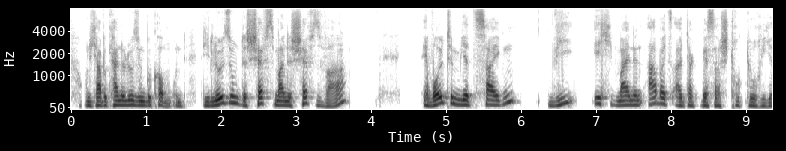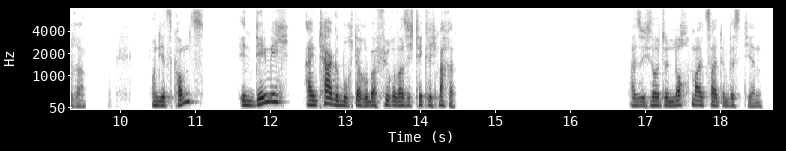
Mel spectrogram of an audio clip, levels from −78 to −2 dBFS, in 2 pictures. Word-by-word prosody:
und 115 -1 -4
ich 115 - -2
habe 120 0 +4
keine 130 +2 +2
Lösung 130 -2 +2
bekommen.“ 105 -7 -2
Und 105 -2 -9 0.2
die 115 - -1
Lösung 180 - +4
des 115 - -1
Chefs, 170 +5 +1
meines 125 -3 +2
Chefs 135 - -3
war, 155 - -4 1.0
er - - -2
wollte 185 0 +5
mir 140 -4 +3
zeigen, 170 - -1 0.3
wie 145 - -4 0.2
ich 175 -4 -3
meinen 135 +2 0
Arbeitsalltag 130 - -2
besser 115 -1 -2
strukturiere. 100 -4 -7 0.9
Und 125 -1 -1
jetzt 120 0 +1
kommt's, 225 0 0 0.5
indem 150 - +5
ich 225 0 -1 0.2
ein 135 -2 +2
Tagebuch 130 -10 +4
darüber 115 0 +2
führe, 130 -3 -1
was 120 -1 +2
ich 115 -1 -7
täglich - - -3
mache. - - -4 2.3
Also, 110 0 -5
ich 115 - -5
sollte 120 0 0
noch 120 +5 -1
mal 130 -2 0
Zeit 120 -2 -2
investieren. 100 -3 -9
125 Hz, 140 wpm, -22 LUFS, 115-160 Hz, 2.3 s, wollte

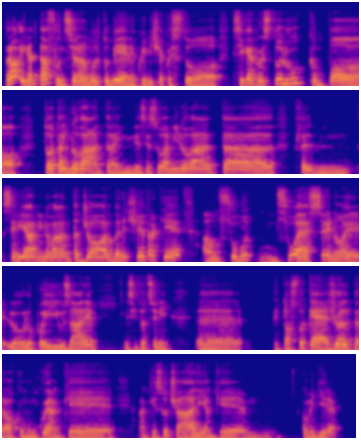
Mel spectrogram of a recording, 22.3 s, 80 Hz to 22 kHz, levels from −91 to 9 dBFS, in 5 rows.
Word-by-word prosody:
però - - +7
in 350 - +5
realtà 200 -5 +4
funzionano 165 -4 +3
molto 160 0 +1
bene, 145 -7 +6
quindi 155 +1 -2
c'è 145 +2 -3
questo 140 -1 -1
si 180 - +1
crea 210 0 +5
questo 165 +6 +2
look 230 +2 -1
un 150 -4 -3
po' 145 -4 +2 0.3
total 175 -1 +3
'90, 150 -6 +1
in 140 +1 -4
nel 145 0 -4
senso 150 +1 -3
anni 160 +1 -1
'90 170 -3 +1 0.2
fel 155 -1 -2
mhmm, 145 -1 -7
serie 165 0 +1
A 175 - +7
anni 175 -2 -3
'90 165 -1 -1
Jordan 165 0 +1
eccetera, 185 +4 -1
che 195 +4 0 0.2
ha 135 +1 -4
un 145 0 -3
suo 135 +6 -1
mo 210 +3 -3
un 150 -2 -10
suo 210 - +4
essere, 155 +8 +3
no, 150 -1 -3
e 135 -4 -2
lo 140 0 -2
lo 145 0 0
puoi 140 -1 -1
usare 145 +3 -1 0.3
in 140 - -8
situazioni 140 +1 -3 0.3
ehm, 120 -2 -5 0.3
piuttosto 135 +3 -4
casual, 160 +2 +3
però 140 -2 -1
comunque 140 -2 -2
anche 125 -3 -2 0.3
anche 125 +1 -8
sociali, 135 0 0
anche, 120 -2 -3
mhmm, 120 0 -12 0.3
come 135 -3 -5
dire, 125 -3 -5
145 Hz, 155 wpm, -23 LUFS, 135-170 Hz, 0.3 s, però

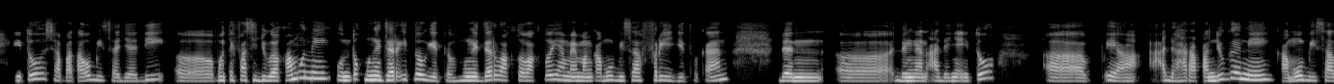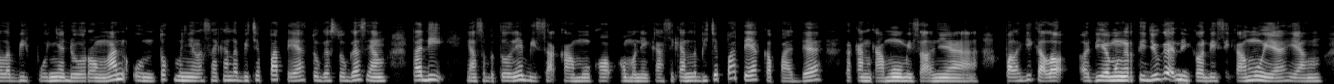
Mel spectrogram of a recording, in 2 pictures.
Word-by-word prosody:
itu 185 +4 -2
siapa 195 -8 -3
tau 170 +4 +1
bisa 190 -4 -5
jadi, 160 +8 -4
eee, 160 -2 -3
motivasi 195 +1 -1
juga 185 -1 +4
kamu 225 +8 +5
nih 275 -1 +3
untuk 190 +6 +2
mengejar 200 -1 +6
itu 235 +1 +3
gitu. 170 -3 -2
Mengejar 185 +2 +4
waktu-waktu 195 +2 0
yang - - +1
memang 175 -1 +3
kamu 180 +2 0
bisa 185 +1 -1
free 195 -3 -3
gitu 165 - -9
kan. 200 +7 0 0.5
Dan, 165 -1 +4
eee, 160 -1 -3
dengan 165 -1 +4
adanya 170 -1 -1
itu, 250 - -1 0.5
eee, 160 -1 +1 0.3
ya 155 -2 0 0.2
ada 180 -1 -3
harapan 170 0 +2
juga 245 +8 +1
nih 225 -3 +4
kamu 180 +6 +1
bisa 175 -2 -1
lebih 165 +1 -5
punya 170 0 +1
dorongan 160 +6 +1
untuk 170 +5 -3
menyelesaikan 180 +1 -1
lebih 180 0 -5
cepat 215 +3 -1
ya 175 +1 0
tugas-tugas 180 +2 -4
yang 170 -1 +3 0.2
tadi, 205 +1 +2 0.2
yang - - -3
sebetulnya 170 +3 -2
bisa 175 -5 -4
kamu 160 -1 -3
ko 165 0 -4
komunikasikan 160 +1 -4
lebih 175 0 -6
cepat 255 +6 -3
ya, 210 +2 +3
kepada 170 +5 -2 0.2
rekan 170 0 -1
kamu 165 +2 +4
misalnya. 160 -1 +1 0.2
Apalagi 175 +5 -1
kalo, 175 -4 +3 0.2
eee, 175 - -3
dia 190 -1 +5
mengerti 190 +2 +6
juga 235 +7 +4
nih 200 -4 +2
kondisi 170 -1 -2
kamu 170 +4 +2
ya, 160 +1 +2
yang 155 -1 -2
175 Hz, 160 wpm, -21 LUFS, 165-195 Hz, 0.5 s, mengejar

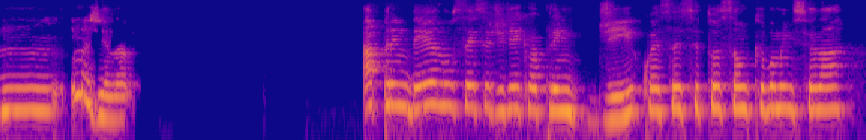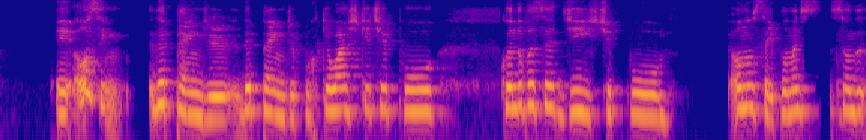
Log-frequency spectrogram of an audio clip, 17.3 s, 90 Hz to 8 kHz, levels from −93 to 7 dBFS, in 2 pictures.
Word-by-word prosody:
Hum. 235 0 -3
Imagina. 200 - -1 2.3
Aprender, 275 -1 -1
eu - - -1
não 275 0 -3
sei 260 0 -3
se 255 +1 -8
eu 255 - -5
diria 235 +2 -3
que 245 - -9
eu 235 - +2
aprendi 220 -4 -1
com 240 - -4
essa 235 +1 0
situação 245 0 -1
que 250 - -17
eu - - +3
vou 250 +1 +1
mencionar. 245 0 -2 0.7
Eh, - - +3
assim, 445 -6 +3 0.3
depende 205 -11 +4
depende, 220 -5 +2
porque 190 +5 -7
eu 230 - +7
acho 235 0 -2
que, 245 -1 -5
tipo, 230 -1 +1 0.6
quando 250 +1 +5
você 265 0 +3
diz, 210 0 -1
tipo, 205 -3 0 0.6
eu 240 - +3
não 255 +1 +3
sei, 235 -7 -1
pelo 210 +3 -2
menos 230 0 -3
são 230 -2 -2
235 Hz, 130 wpm, -22 LUFS, 220-250 Hz, 2.3 s, eu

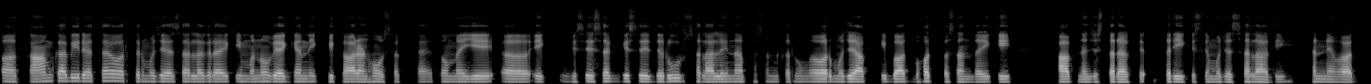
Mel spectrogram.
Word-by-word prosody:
काम 130 +2 +1
का 155 -1 +5
भी 155 0 +1
रहता 150 +1 0
है 160 - +2
और 155 -1 +1
फिर 145 - -3
मुझे 135 +1 -2
ऐसा 135 +1 -1
लग 135 0 0
रहा 135 0 +3
है 135 - +1
कि 140 +1 -6
मनोवैज्ञानिक 135 -1 0
भी 135 - 0
कारण 130 -1 +3
हो 130 0 -1
सकता 125 0 -11
है। 125 - -7
तो 130 0 -4
मैं 130 0 -2
ये 130 0 +3
अ, 135 - -11
एक 125 0 +1 0.2
विशेषज्ञ 135 +2 -1
से 135 -1 +1
ज़रूर 135 +2 +2
सलाह 130 -1 0
लेना 130 0 +1
पसंद 130 +1 -14
करूँगा। 130 +1 -6
और 130 -1 +5
मुझे 130 +1 +3
आपकी 135 - -7
बात 130 0 +4
बहुत 145 +4 0
पसंद 125 0 -3
आई 125 0 +1
कि 130 -2 +2 0.5
आपने 125 +1 +4
जिस 120 -1 -7
तरह 120 -1 +5
के 120 - -8 0.2
तरीके 130 -2 +1
से 120 +2 -8
मुझे 125 0 -2
सलाह 120 -1 +2
दी। 120 +2 -8 0.3
धन्यवाद। 120 -1 0
130 Hz, 215 wpm, -26 LUFS, 125-135 Hz, 0.5 s, का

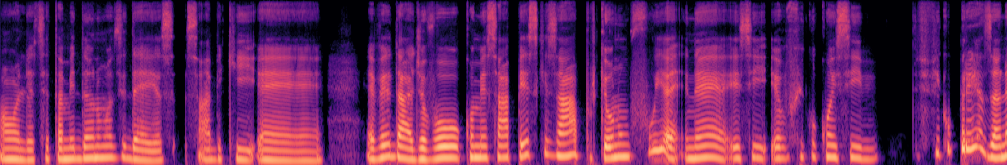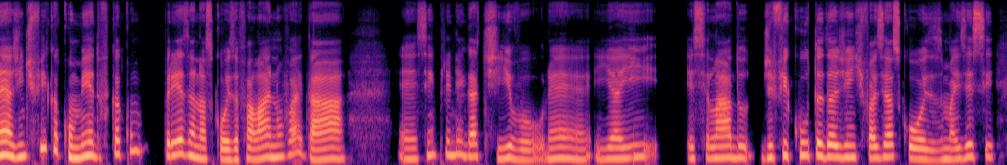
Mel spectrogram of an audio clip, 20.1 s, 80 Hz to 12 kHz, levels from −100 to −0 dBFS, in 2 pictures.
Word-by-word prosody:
Olha, 165 -2 +2
você 175 - -7
tá 170 - +1
me 170 +1 +3
dando 185 +2 +2
umas 190 +1 -1
ideias. 155 -3 -1
Sabe 160 +1 -5
que, 165 -2 -4
eh, 150 -1 -1 0.4
é - - +2
verdade, 185 -3 +3
eu 170 - +5
vou 185 +2 +6
começar 195 0 +1
a - - 0
pesquisar, 220 +2 +1
porque 185 -3 -3
eu 185 - +6
não 205 +1 +4
fui 300 +8 -1
a 180 -2 +4
né, 185 -1 +2
esse 180 0 -3
eu 180 -1 -1
fico 200 +2 -10
com 205 +1 -1
esse 185 -3 -3 0.4
f - - -19
fico 260 +6 -6
presa, 330 - +4
né, 225 +4 +6
a 225 - +6
gente 210 +2 -1
fica 345 -3 0
com 200 - +1
medo, 200 +3 +3
fica 245 +5 -2
com 300 +5 -6 0.2
presa 225 0 +2
nas 175 -3 -1
coisa, 165 -1 0
fala: 175 +1 +1
"Ai, 200 - +1
não 200 +1 0
vai 235 +4 -4
dar", 175 -2 +1 0.5
é 170 0 -5
sempre 225 +6 -6
negativo, 190 -7 -3
né. 175 -1 -3
E 170 +1 -5
aí 185 +4 -3 0.3
esse 180 0 -6
lado 185 0 0
dificulta 220 +4 0
da 205 -1 +4
gente 200 0 -2
fazer 185 +2 +1
as 205 0 0
coisas, 165 -3 -2
mas 170 +2 -3
esse 205 0 -3
185 Hz, 190 wpm, -22 LUFS, 170-205 Hz, 0.5 s, vou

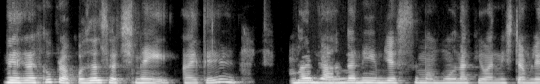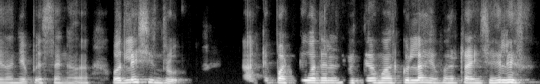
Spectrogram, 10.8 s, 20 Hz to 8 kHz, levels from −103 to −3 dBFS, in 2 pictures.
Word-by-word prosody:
లేదు, 210 -1 +5
నాకు 210 +3 0
ప్రపోజల్స్ 195 +2 +2
వచ్చినయి. 180 -1 -2 0.3
అయితే 165 +4 -6 0.9
మనం 200 0 +3
రాగానే 195 +3 0
ఏం 195 - -1
జేస్తాం 190 +1 -5
"అమ్మో! 180 +1 -4
నాకివన్నీ 175 -1 -5
ఇష్టం 170 -1 -5
లేదు" 170 0 -4
అని 175 -1 -4
జెప్పేస్తాం 170 +2 -5
గదా. - - -8 0.3
వదిలేసింన్రు. 210 -6 +2 0.8
అంటే - - -12
పట్టు 195 0 +3
వదలని 200 0 +2
విక్రమార్కుల్లా 200 +2 +3
ఎవరు 190 0 -2
ట్రై 180 -1 +5
చేయలేదు. 220 +1 +5
195 Hz, 135 wpm, -20 LUFS, 180-205 Hz, 0.9 s, లేదు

